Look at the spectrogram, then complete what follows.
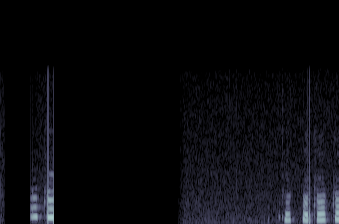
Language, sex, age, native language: Icelandic, female, 18-19, Icelandic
